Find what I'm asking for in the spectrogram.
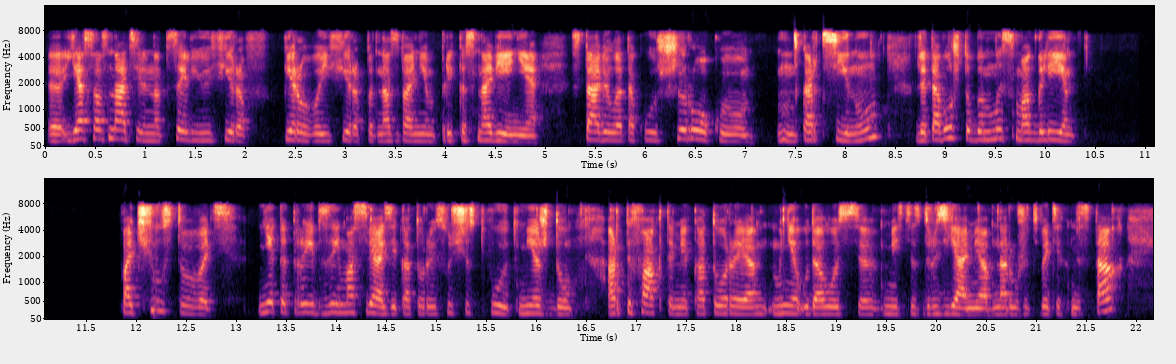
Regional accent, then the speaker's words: Saint Petersburg, Russia; born there; Мое исследование началось еще с молодости, с Петербурга, потом продолжилось, где я родилась

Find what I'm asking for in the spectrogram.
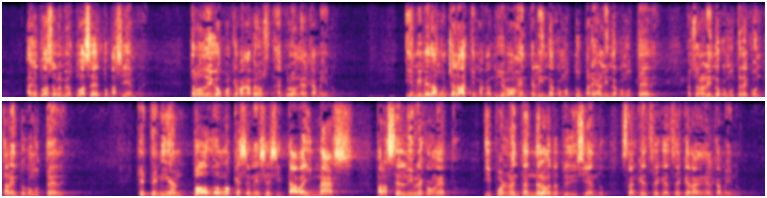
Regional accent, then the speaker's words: Dominican Republic; Yo soy dominicano para siempre.

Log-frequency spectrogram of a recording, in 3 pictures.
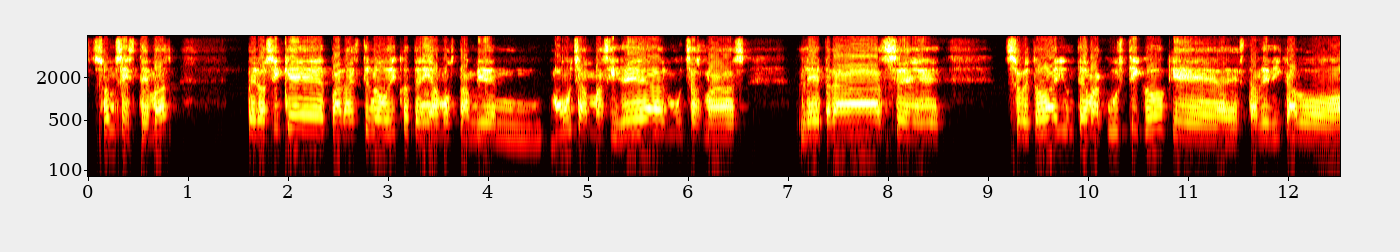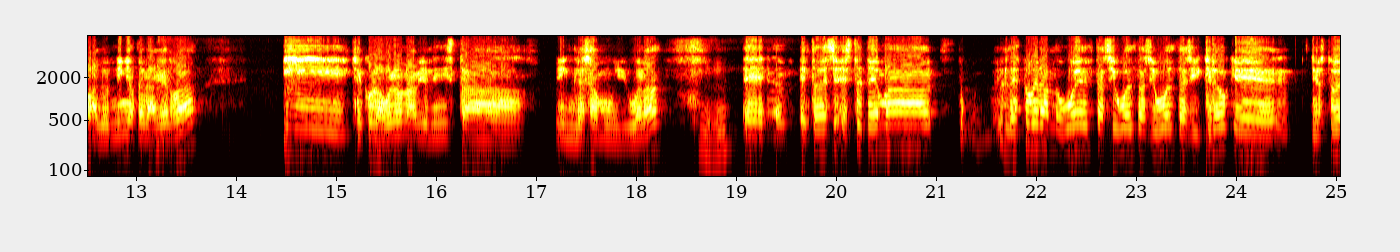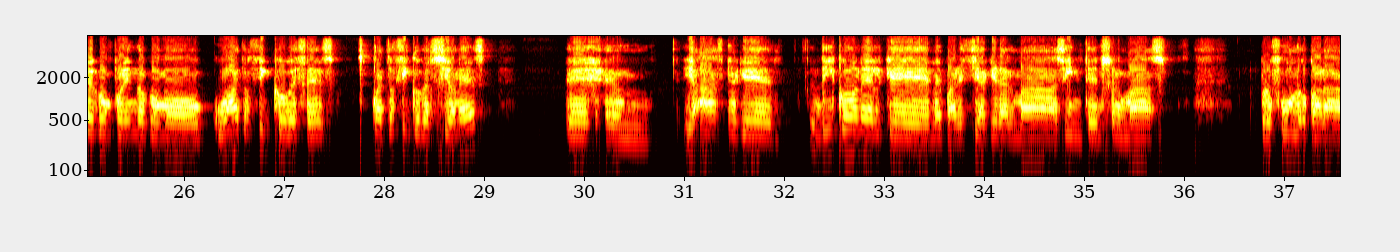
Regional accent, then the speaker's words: Barcelona, Catalonia, Spain; nosotros somos de Barcelona, uh-huh. Del área metropolitana más o menos

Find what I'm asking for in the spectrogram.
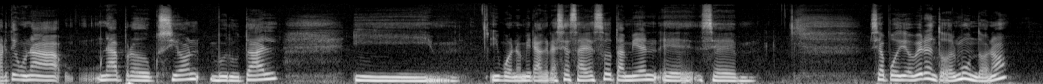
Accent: Bilbao, Basque Country, Spain; Soy una baldosita de Bilbao.

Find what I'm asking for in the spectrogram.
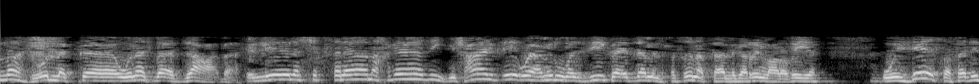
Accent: Mansoura, Dakahlia, Egypt; عندنا في المنصورة

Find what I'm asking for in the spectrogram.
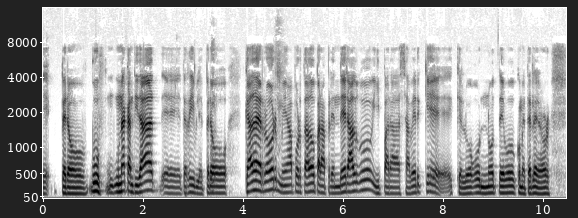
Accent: Lleida, Catalonia, Spain; no conozco a nadie de Madrid, yo soy de Lleida

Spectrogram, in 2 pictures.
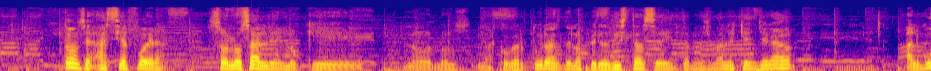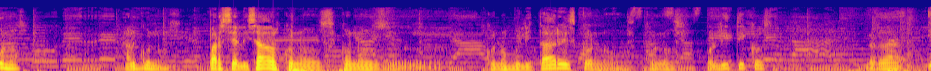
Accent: Honduras; somos un país de 7 millones de personas, 7 millones y medio, con una economía tan débil

